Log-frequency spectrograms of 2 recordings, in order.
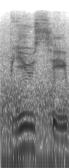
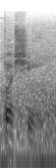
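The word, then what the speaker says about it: Buhse: Well, the most important is Patrick Buucy, but it's spelled B U H S E. So, a lot of people call him Bushy.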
